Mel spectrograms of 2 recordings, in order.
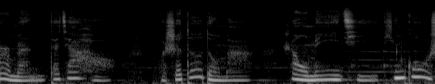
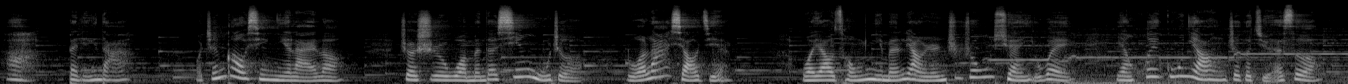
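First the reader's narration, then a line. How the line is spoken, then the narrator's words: Beaming, cheerful. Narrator (Chinese): 指挥大师笑容满面地说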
